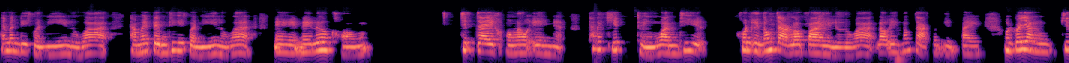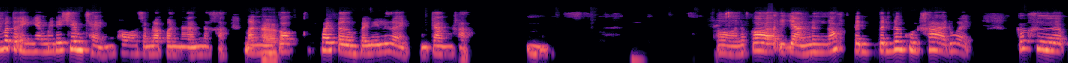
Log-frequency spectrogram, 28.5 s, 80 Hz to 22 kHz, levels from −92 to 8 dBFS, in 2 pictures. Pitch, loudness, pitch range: 250 Hz, -20 LUFS, 210-330 Hz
